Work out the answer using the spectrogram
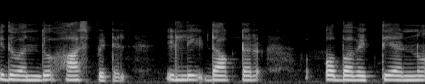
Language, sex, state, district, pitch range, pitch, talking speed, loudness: Kannada, female, Karnataka, Dakshina Kannada, 200-210 Hz, 205 Hz, 100 wpm, -16 LUFS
